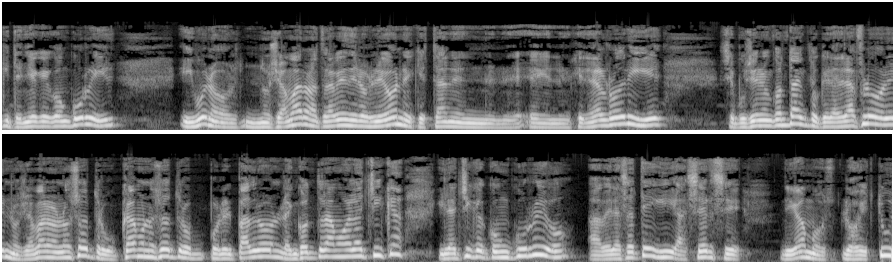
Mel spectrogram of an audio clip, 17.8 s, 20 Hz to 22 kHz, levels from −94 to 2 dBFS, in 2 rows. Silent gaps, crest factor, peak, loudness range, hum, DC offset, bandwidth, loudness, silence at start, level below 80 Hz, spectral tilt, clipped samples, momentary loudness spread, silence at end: none; 12 dB; 0 dBFS; 2 LU; none; under 0.1%; 11 kHz; -14 LUFS; 0 s; -48 dBFS; -6.5 dB/octave; under 0.1%; 7 LU; 0 s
